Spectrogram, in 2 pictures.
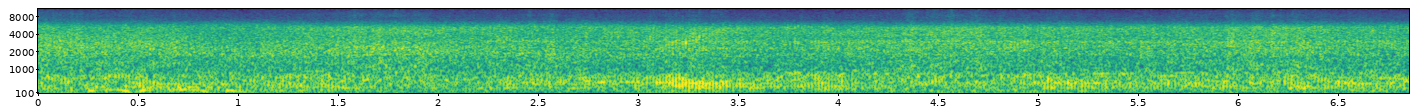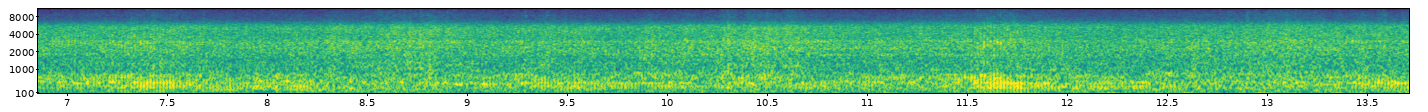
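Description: Cars and a motorcycle circling the plank wall of a well-of-death drum, their engines revving continuously, the pitch rising and falling and the sound swelling every few seconds as vehicles pass.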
